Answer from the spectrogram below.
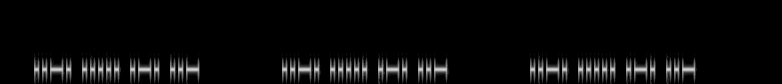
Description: Morse code, heard as a keyed tone, about 31 wpm, 700 Hz. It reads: F5RU F5RU F5RU
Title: DXCC-100 Call Signs - 4 Characters - Repeated 3x - 30wpm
